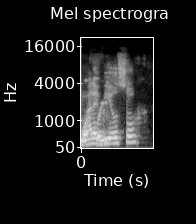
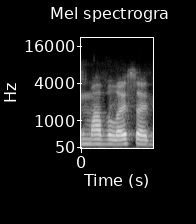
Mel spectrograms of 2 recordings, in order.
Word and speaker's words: maravilloso: How do you say it? Maravilloso? – Yes. – Yeah, I got my fucking Spanish down pat. – Tell me why I've been saying marveloso, this marvelous drop.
